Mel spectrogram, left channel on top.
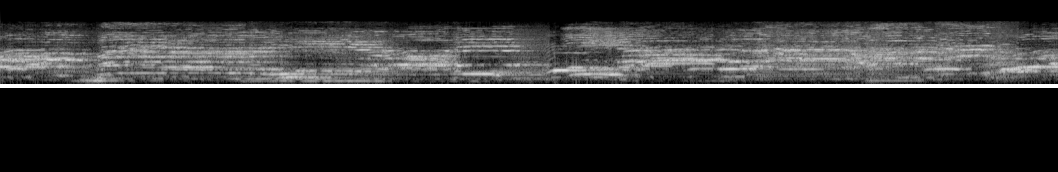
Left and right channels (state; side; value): silent; right; digital silence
